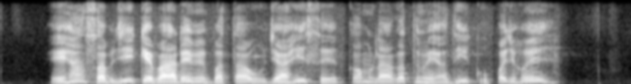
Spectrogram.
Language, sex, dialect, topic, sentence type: Maithili, female, Bajjika, agriculture, question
